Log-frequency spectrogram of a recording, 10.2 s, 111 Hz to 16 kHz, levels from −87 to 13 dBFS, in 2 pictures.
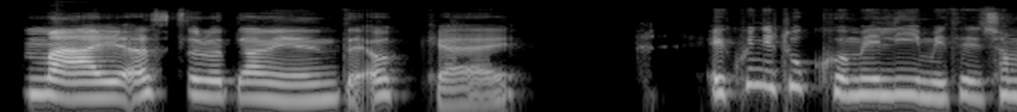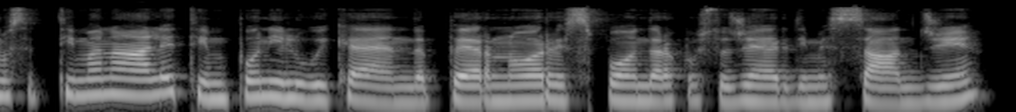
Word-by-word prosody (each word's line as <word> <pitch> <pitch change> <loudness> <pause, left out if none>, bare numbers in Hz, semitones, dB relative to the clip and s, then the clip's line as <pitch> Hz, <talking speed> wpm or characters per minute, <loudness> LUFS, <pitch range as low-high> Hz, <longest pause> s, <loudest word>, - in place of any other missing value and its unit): Mai. 215 -3 +9
Assolutamente. 215 -5 0
Okay. 245 0 -4 0.9
E, 250 - +1
quindi 375 +3 -2
tu 340 0 -3
come 245 -5 0
limite, 235 -3 -2
diciamo, 230 +2 -3
settimanale 240 +2 0
ti 235 - -7
imponi 220 +2 -2
il 210 - -1
weekend, 180 -3 -3
per 180 0 +2
non 185 +1 -1
rispondere 185 -1 -3
a - - -17
questo 185 -1 -10
genere 175 -1 -3
di 175 0 -9
messaggi? 175 +4 -2
210 Hz, 130 wpm, -22 LUFS, 185-240 Hz, 0.9 s, Mai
